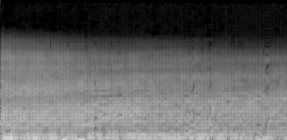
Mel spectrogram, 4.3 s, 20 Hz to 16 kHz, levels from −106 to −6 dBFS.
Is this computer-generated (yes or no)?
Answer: yes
